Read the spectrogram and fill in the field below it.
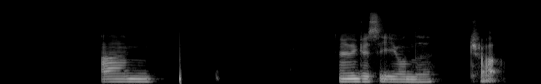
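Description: A young man speaks calmly in short bursts through an online call.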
